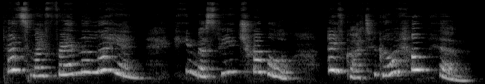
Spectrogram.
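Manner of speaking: high, squeaky and worried; urgent mouse. Acted. Mouse decides to save the lion, high and urgent. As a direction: rush to help a friend. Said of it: "squeaked the mouse".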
